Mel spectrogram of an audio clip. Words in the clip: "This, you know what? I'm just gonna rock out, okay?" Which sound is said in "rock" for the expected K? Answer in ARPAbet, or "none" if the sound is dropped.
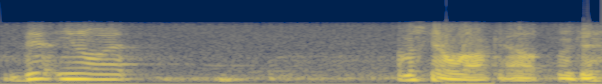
K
